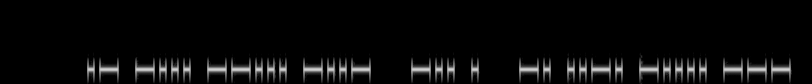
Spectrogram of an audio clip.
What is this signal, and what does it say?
Morse code, heard as a keyed tone, about 20 wpm, 700 Hz. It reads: AB7X DE NF6O
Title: USA Callsign DE Callsign - 4 Characters - 20wpm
